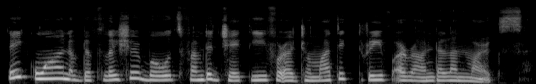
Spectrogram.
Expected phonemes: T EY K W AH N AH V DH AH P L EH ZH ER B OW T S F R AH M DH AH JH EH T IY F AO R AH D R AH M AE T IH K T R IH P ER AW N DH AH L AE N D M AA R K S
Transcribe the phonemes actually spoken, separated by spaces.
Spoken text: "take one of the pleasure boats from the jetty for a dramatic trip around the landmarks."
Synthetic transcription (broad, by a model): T EY K W AH N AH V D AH F L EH SH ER B OW T S F R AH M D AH JH EH T IY F AO R AH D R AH M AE T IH K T R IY F ER AW N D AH L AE N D M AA R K S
